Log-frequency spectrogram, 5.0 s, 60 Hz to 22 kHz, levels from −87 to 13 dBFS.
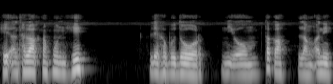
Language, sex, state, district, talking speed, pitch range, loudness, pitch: Mizo, male, Mizoram, Aizawl, 155 wpm, 125-145 Hz, -22 LUFS, 135 Hz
